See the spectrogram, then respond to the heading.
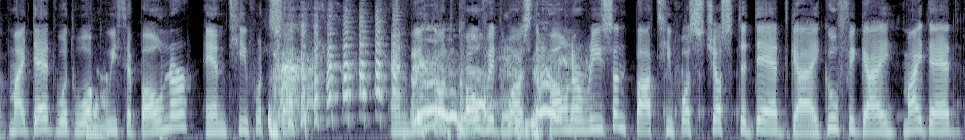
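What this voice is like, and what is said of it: Put-on accent, judged spot on. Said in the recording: “Is that a good accent? ... It was dead on.”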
